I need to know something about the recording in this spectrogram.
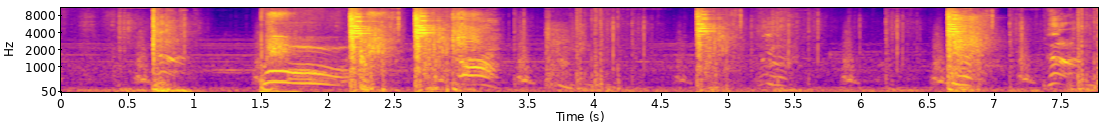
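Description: Heavy punches land with loud thuds.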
